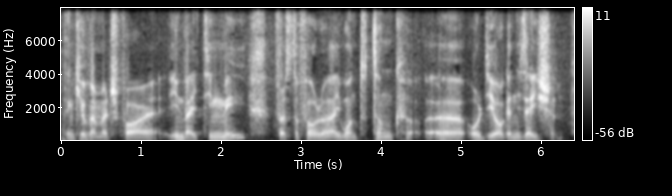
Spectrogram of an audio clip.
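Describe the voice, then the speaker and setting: Noticeable background noise sits behind a man of medium pitch. He talks at a moderate pace with ordinary pitch variation. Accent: French. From France (Corsica). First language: French. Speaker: accessibility expert, conference speaker. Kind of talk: conference presentation. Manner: halting, many fillers.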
